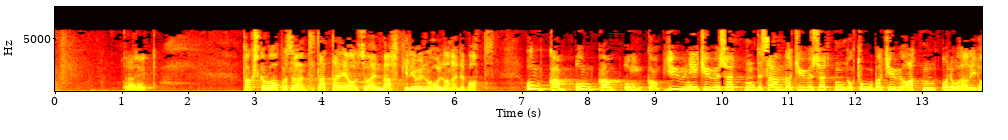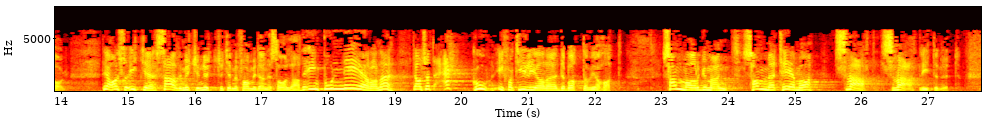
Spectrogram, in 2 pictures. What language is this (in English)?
Norwegian Nynorsk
